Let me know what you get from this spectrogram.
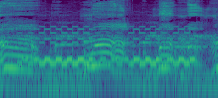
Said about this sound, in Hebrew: שלוש בלילה? מי מצלצל בשעה כל כך מאוחרת? הוא ניגש אל מכשיר הטלפון והרים בחשש את השפופרת.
